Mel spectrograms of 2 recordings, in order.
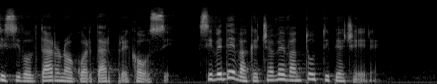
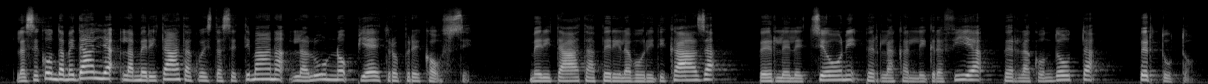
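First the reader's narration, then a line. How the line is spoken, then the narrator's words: Loud announcement. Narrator (Italian): Il sovrintendente disse a voce alta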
